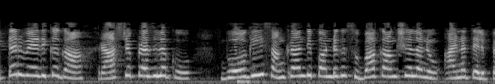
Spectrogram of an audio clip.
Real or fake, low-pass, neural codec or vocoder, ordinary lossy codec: real; 7.2 kHz; none; none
